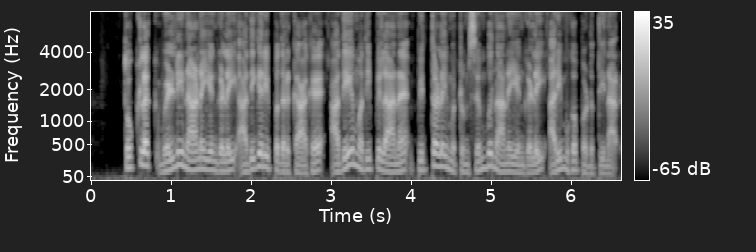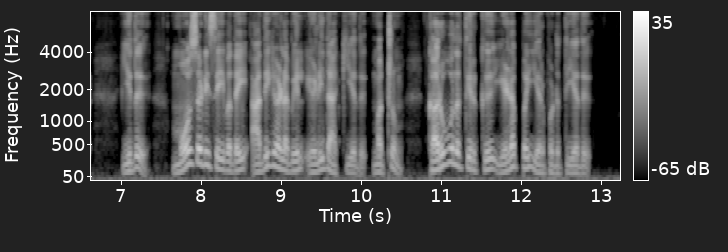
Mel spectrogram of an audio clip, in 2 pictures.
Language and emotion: Tamil, neutral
